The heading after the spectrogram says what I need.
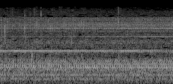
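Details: Household water pump after a fix to restore weak suction and flow: steady, even electric hum with a clean high whine and rushing water, pressure around 2.5 bar; pump runs smoothly and stronger than before.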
